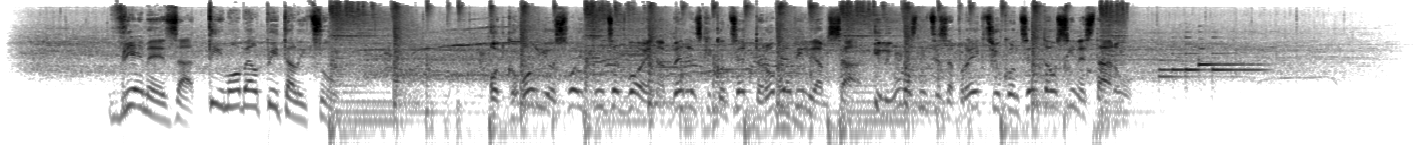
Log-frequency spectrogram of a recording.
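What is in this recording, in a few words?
croatian male commercial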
